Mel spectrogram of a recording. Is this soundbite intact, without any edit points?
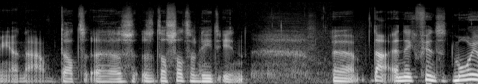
yes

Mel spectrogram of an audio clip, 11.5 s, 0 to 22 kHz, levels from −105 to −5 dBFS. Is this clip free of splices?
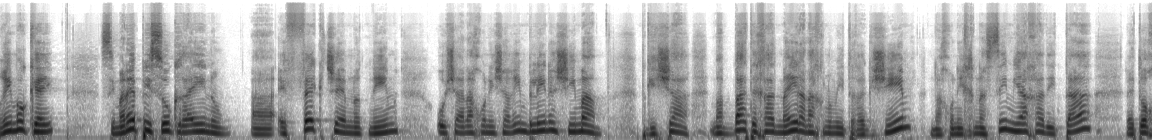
no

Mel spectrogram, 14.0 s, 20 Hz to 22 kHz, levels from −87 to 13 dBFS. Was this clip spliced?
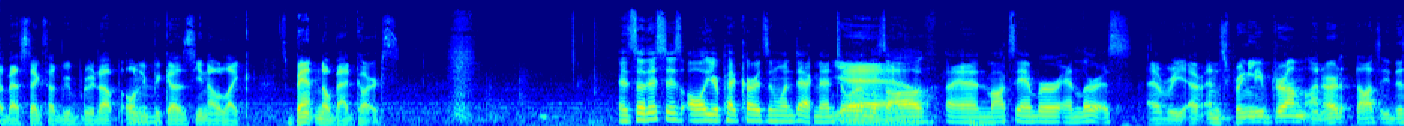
yes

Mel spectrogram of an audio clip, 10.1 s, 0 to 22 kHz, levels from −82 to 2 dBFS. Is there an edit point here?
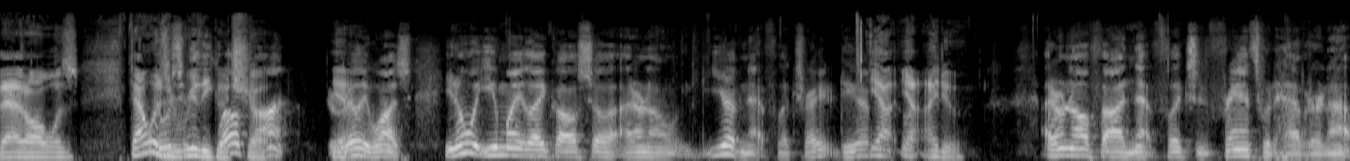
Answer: no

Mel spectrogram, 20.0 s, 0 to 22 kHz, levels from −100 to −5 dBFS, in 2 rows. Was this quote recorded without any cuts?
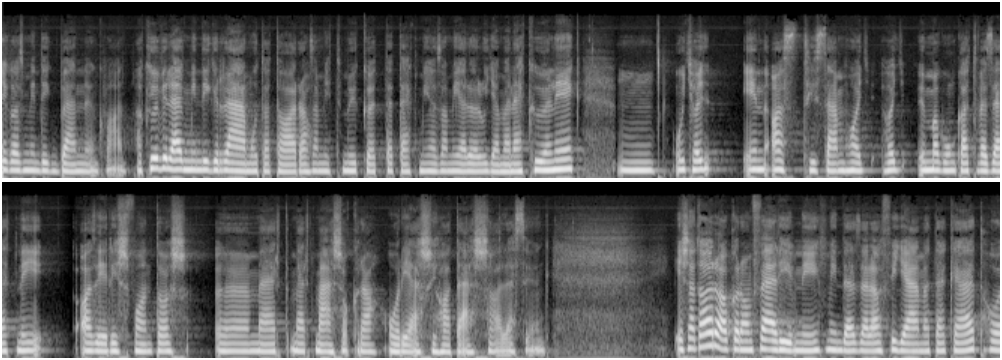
no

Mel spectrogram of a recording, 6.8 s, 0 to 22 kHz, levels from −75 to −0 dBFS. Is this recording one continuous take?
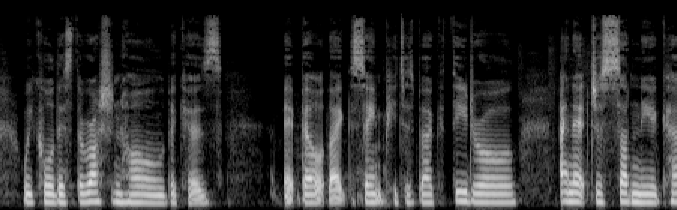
no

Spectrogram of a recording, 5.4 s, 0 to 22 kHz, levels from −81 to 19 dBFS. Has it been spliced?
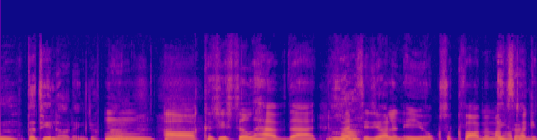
yes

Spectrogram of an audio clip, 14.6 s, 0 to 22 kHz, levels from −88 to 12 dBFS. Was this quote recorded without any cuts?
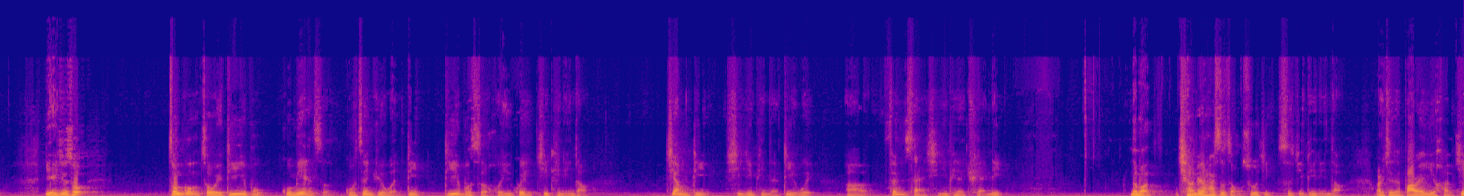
yes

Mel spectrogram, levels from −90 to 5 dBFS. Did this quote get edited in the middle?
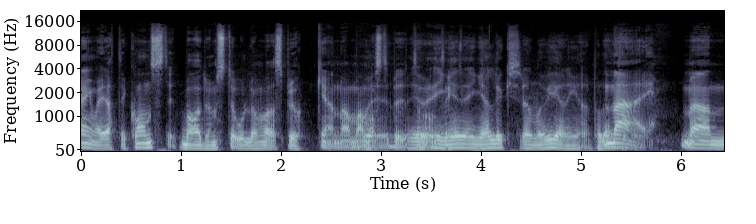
yes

